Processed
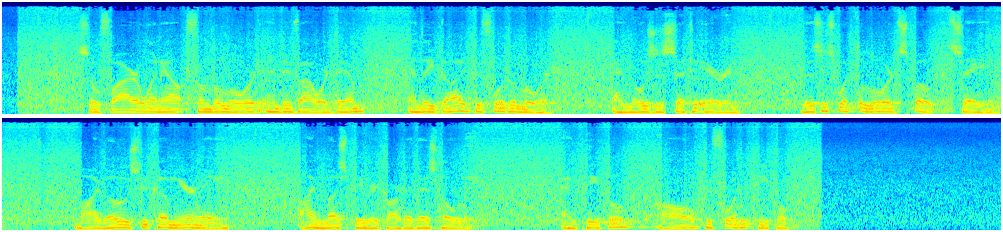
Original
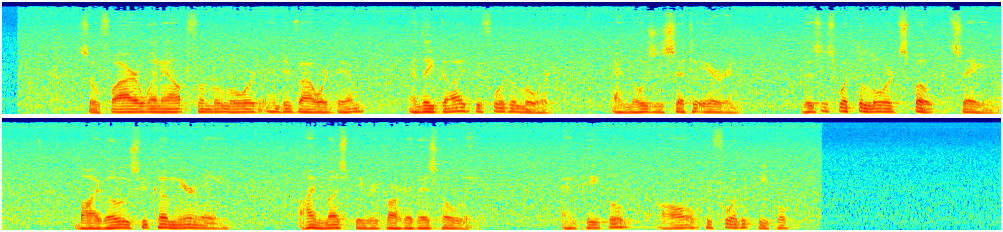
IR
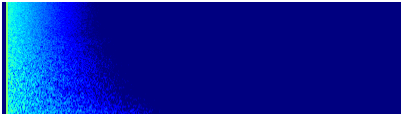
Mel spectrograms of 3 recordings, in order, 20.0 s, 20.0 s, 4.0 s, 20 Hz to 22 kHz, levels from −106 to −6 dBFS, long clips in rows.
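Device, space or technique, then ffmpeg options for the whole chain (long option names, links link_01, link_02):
stacked limiters: -af "alimiter=limit=-10dB:level=0:latency=1:release=315,alimiter=limit=-16dB:level=0:latency=1:release=25,alimiter=limit=-20.5dB:level=0:latency=1:release=107,volume=-5.5dB"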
